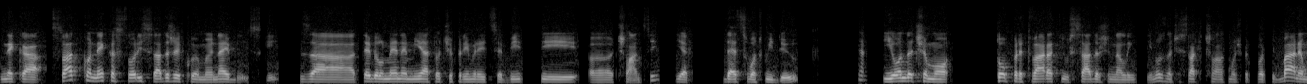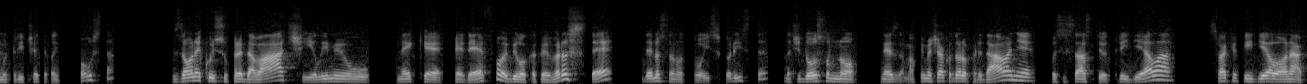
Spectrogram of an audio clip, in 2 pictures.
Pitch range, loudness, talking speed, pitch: 115-145 Hz, -29 LUFS, 185 wpm, 125 Hz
